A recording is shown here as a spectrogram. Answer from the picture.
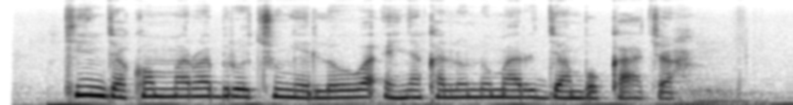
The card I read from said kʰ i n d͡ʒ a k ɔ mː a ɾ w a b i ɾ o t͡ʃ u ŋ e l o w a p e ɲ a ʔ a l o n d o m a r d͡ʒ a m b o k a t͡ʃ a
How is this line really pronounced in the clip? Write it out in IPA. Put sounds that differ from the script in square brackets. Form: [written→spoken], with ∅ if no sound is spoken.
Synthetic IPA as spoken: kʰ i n d͡ʒ a k ɔ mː a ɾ w a b i ɾ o t͡ʃ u ŋ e l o w a [p→ʔ] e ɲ a [ʔ→k] a l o n d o m a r d͡ʒ a m b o k a t͡ʃ a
